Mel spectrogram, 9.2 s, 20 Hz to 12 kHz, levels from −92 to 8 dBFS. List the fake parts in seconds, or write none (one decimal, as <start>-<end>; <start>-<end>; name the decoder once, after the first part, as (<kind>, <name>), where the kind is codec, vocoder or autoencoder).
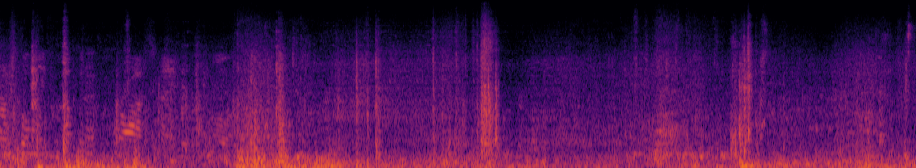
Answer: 3.2-5.6 (codec, SNAC)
